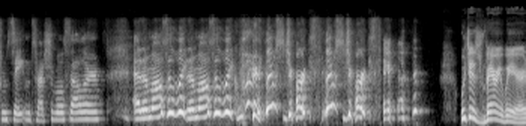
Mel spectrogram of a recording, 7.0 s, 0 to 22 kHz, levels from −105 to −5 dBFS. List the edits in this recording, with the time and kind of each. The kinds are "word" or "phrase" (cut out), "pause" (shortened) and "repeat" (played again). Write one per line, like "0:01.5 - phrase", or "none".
0:02.5 - repeat
0:04.3 - repeat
